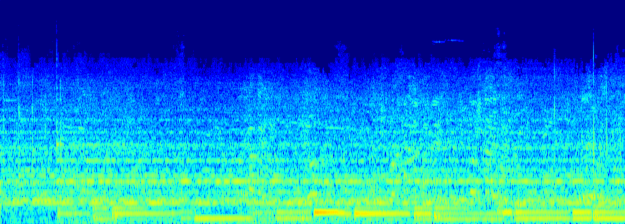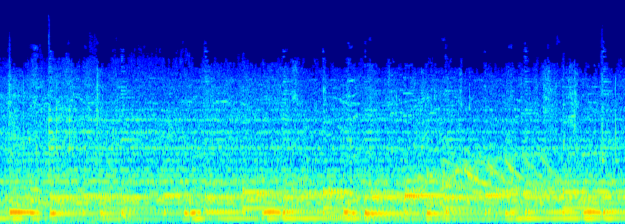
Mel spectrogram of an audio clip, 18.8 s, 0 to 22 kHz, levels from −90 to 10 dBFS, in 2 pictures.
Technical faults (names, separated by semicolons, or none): compressed frames skipped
